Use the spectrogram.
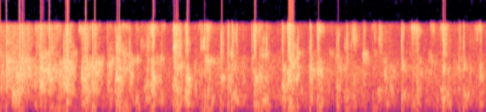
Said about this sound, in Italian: Allora, io farei un grande applauso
